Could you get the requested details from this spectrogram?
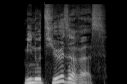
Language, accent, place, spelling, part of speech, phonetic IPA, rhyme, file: German, Germany, Berlin, minuziöseres, adjective, [minuˈt͡si̯øːzəʁəs], -øːzəʁəs, De-minuziöseres.ogg
- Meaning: strong/mixed nominative/accusative neuter singular comparative degree of minuziös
